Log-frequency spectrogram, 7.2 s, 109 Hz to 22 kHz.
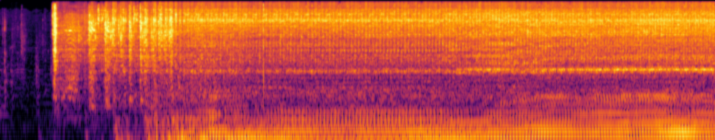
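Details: Toyota GR Yaris G16E-GTS after fitting Weldspeed intake plenum and Kelford cams: brief crank, clean catch, then a deep, even idle of about four pulses a second with no stumble or hiss; healthy start, no leaks.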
